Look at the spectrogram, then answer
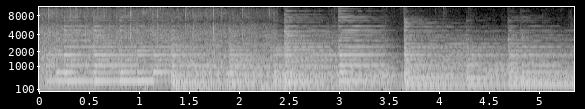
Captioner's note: applause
